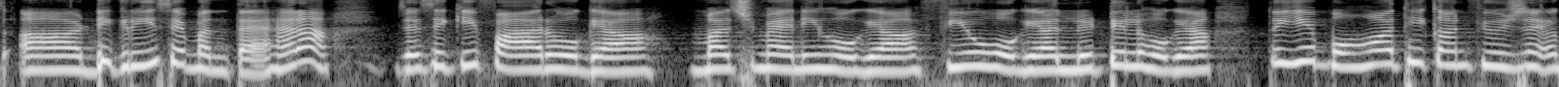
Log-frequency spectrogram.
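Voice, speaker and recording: A woman teaching English grammar in a classroom lecture, drawing out English words slowly and often putting questions to her students. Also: high-pitched, no echo. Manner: slow, drawn-out spelling of English words; frequent rhetorical questions to students.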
